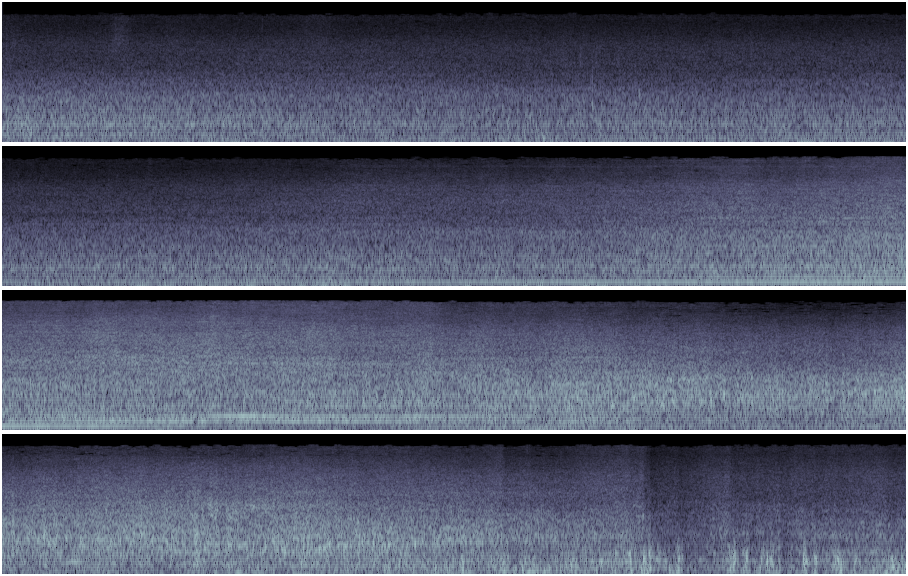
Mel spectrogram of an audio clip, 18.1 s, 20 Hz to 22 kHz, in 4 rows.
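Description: Four-engine Airbus A340 airliner landing: a steady jet rumble with several held engine tones, growing into a louder, broader roar around touchdown and the rollout. About a second before the end it changes abruptly to wind buffeting the microphone.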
